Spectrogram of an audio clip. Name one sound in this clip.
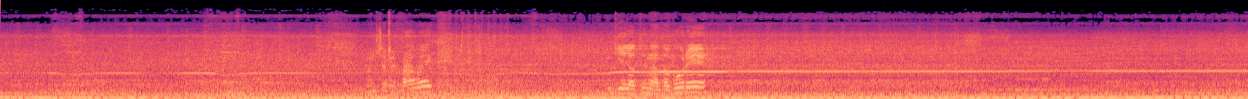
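A tractor engine drones steadily, heard from inside the cab.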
